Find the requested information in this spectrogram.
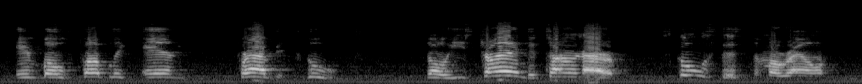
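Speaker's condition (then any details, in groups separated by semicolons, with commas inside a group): Cerebral palsy; mobility affected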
